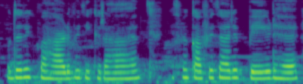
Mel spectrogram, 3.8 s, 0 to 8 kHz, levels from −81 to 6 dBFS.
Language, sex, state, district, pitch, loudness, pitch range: Hindi, female, Jharkhand, Deoghar, 235 Hz, -14 LUFS, 220-245 Hz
